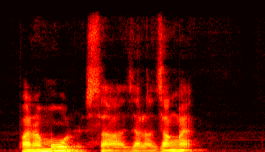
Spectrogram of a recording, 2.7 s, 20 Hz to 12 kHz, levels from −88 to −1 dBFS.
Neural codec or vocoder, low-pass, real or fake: autoencoder, 48 kHz, 128 numbers a frame, DAC-VAE, trained on Japanese speech; 10.8 kHz; fake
